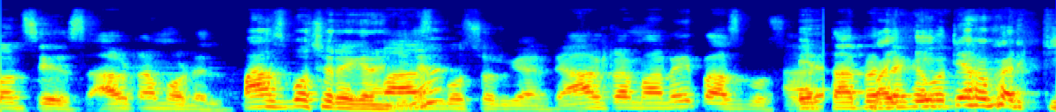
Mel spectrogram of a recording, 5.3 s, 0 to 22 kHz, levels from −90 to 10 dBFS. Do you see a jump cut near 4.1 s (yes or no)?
yes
